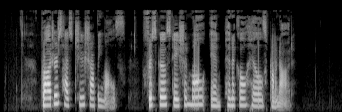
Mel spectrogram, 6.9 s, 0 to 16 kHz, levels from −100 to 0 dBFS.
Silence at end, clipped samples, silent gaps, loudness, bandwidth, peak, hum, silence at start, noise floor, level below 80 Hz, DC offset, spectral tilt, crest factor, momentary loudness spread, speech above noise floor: 1.05 s; under 0.1%; none; -23 LUFS; 11.5 kHz; 0 dBFS; none; 0.85 s; -79 dBFS; -68 dBFS; under 0.1%; -4 dB/octave; 24 dB; 13 LU; 57 dB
